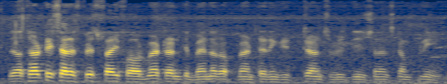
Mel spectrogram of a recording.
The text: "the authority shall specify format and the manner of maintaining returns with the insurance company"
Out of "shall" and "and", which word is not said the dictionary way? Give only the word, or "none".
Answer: shall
